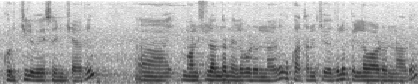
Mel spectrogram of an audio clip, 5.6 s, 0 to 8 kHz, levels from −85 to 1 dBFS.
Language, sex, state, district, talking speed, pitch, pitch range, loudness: Telugu, male, Telangana, Hyderabad, 120 wpm, 140 Hz, 130-145 Hz, -18 LUFS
